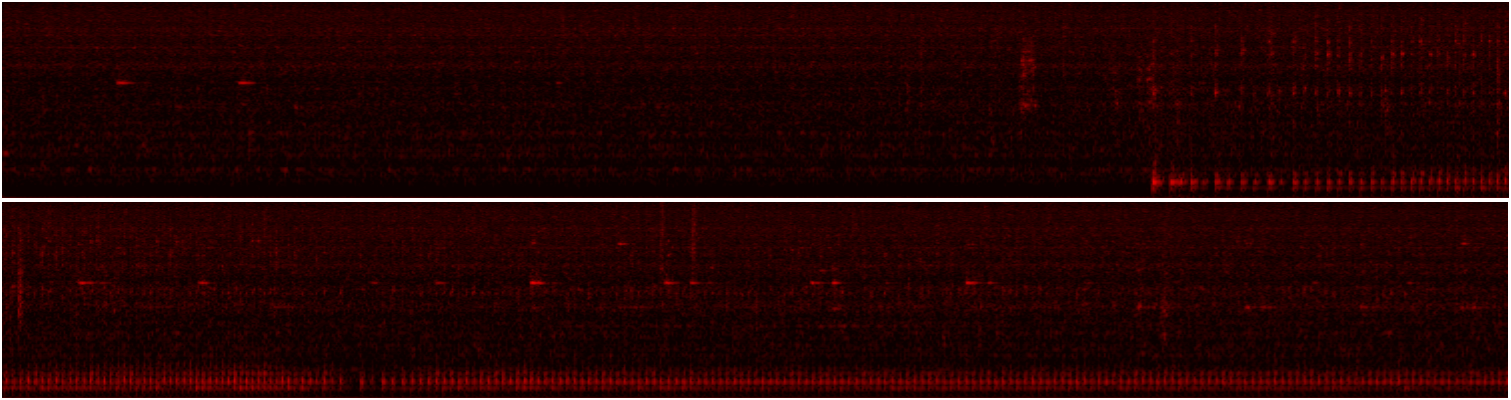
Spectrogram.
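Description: An engine next door starts suddenly about twelve seconds in and then runs on steadily at idle as a low, even drone.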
